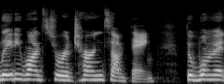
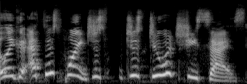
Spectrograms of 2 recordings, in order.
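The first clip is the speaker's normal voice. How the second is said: much higher-pitched impatient plea; exasperated; 10 semitones higher than usual. Real, not acted. Waiting behind an arguing customer, exasperated. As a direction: plead for them to get on with it.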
